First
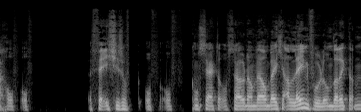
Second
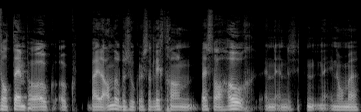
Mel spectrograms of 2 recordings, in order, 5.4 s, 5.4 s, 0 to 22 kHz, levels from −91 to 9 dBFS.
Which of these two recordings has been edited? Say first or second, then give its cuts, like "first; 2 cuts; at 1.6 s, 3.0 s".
second; 1 cut; at 1.2 s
